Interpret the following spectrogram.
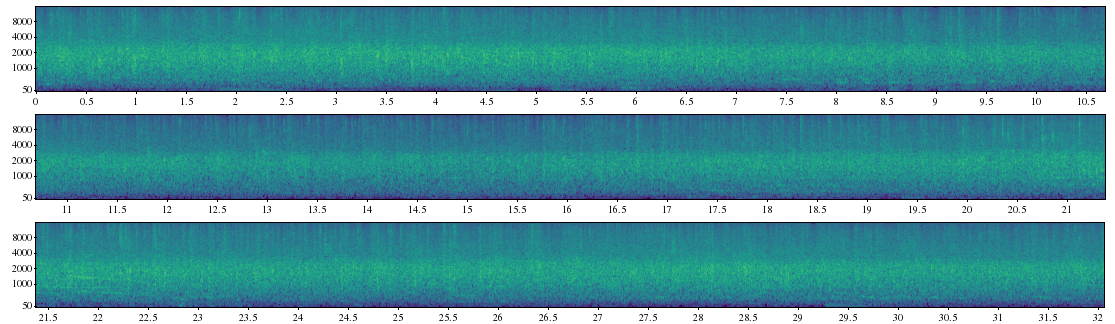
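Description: A large concert-hall audience applauding steadily, easing a little midway and then swelling again.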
